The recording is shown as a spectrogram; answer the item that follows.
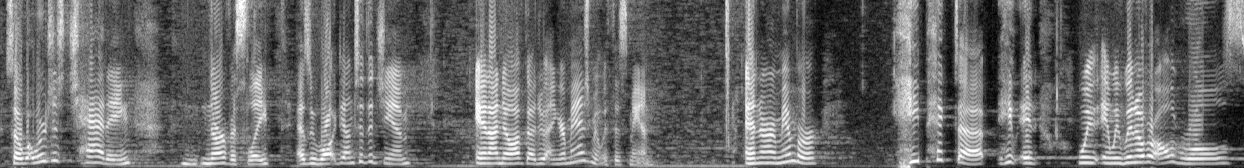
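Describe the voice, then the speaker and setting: A woman therapist speaks at a normal speed in a fairly high, slightly mellow voice during a ranch workshop. Her talk is a conversational lecture with personal anecdotes from her practice, with quoted dialogue acted out in storytelling fashion.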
